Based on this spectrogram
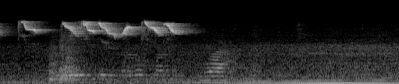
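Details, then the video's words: Oriental white-eye giving a lively 'gacor' song for tutoring other birds: a quick, very high burst of twittering, jumbled chirps for about two seconds, then only faint background hiss. "Suara Kicau Burung Pleci Gacor Untuk MASTERAN"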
